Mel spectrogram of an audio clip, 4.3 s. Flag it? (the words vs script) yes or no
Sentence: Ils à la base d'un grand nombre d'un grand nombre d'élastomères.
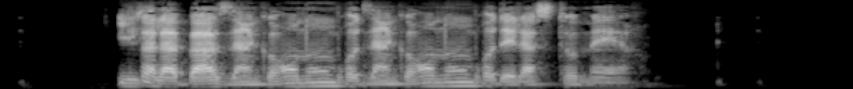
no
